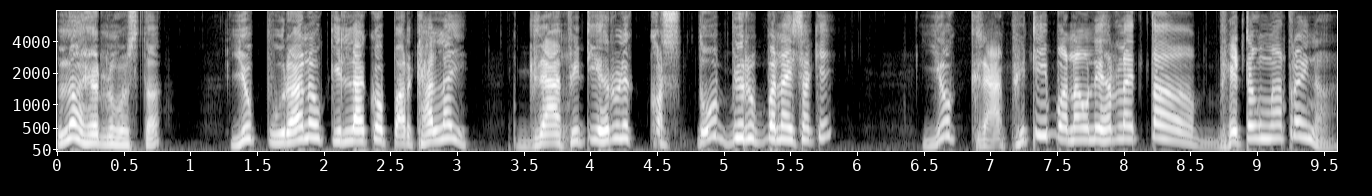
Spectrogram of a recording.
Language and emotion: Nepali, angry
